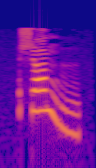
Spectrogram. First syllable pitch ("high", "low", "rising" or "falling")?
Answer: high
